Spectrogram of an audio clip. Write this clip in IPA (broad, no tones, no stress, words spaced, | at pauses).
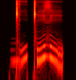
ɡ͡ǁi̤ ǁizi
